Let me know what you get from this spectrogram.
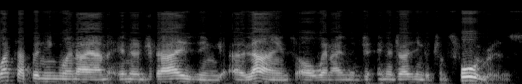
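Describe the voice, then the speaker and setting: A man with a French accent at medium pitch, fairly quick and with hardly any pauses, ordinary pitch variation throughout. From France. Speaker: software application engineer. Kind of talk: technical webinar presentation. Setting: online webinar. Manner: hesitant, many fillers.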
